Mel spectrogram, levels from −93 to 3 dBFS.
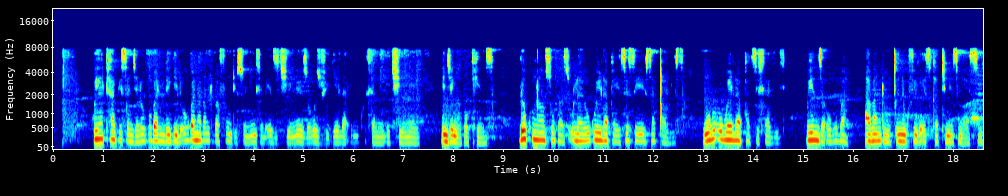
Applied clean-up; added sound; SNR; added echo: none; none; none; none.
